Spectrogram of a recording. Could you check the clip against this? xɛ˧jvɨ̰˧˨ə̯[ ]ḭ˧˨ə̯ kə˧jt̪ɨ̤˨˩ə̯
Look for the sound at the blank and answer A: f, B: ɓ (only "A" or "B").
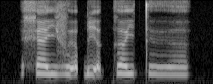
B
